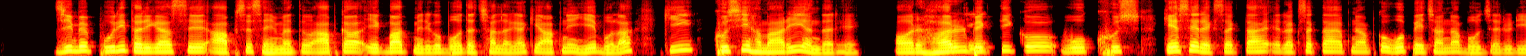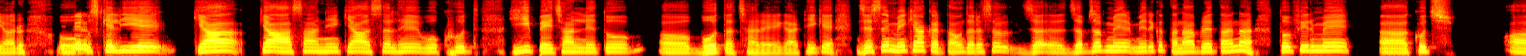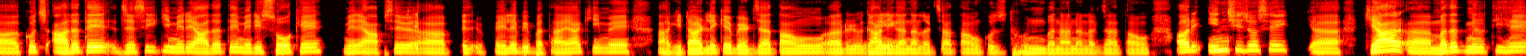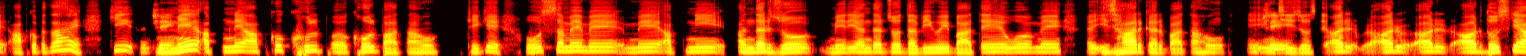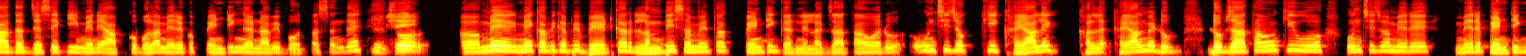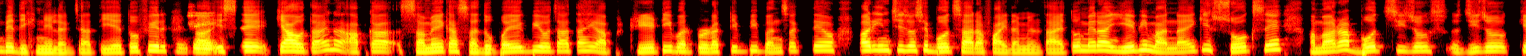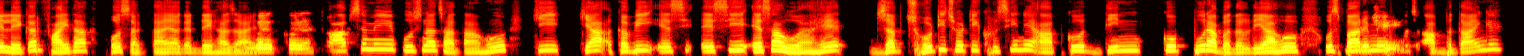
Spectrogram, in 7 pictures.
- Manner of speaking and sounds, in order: other background noise; in English: "पेंटिंग"; in English: "पेंटिंग"; in English: "पेंटिंग"; in English: "क्रिएटिव"; in English: "प्रोडक्टिव"; "चीज़ों" said as "जीजों"
- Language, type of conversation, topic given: Hindi, unstructured, खुशी पाने के लिए आप क्या करते हैं?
